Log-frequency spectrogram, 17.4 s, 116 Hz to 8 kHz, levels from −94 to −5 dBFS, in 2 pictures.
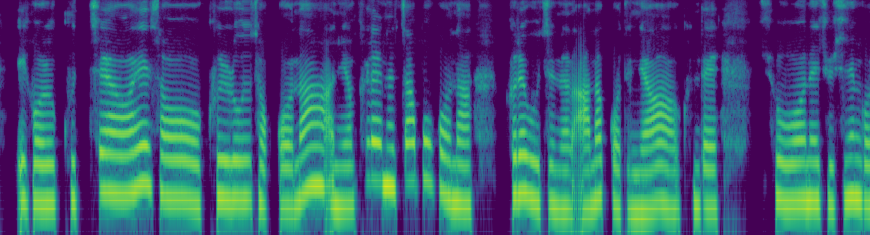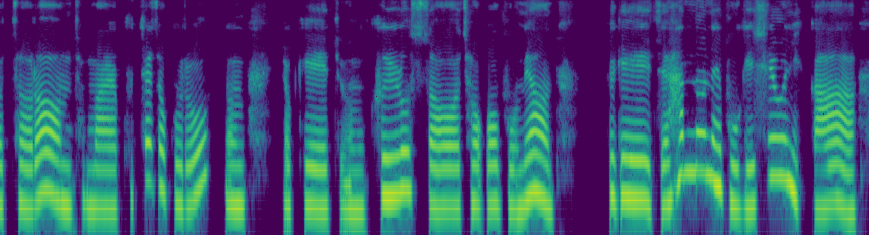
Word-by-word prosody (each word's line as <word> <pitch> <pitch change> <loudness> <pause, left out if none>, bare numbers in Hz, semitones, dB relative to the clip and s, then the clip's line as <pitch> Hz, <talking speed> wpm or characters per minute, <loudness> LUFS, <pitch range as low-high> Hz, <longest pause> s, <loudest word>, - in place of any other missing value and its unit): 이걸 210 -1 +1
구체화해서 240 -2 +2
글로 220 -1 +1
적거나 210 +7 +1
아니면 200 0 -1
플랜을 305 -3 +3
짜 305 +1 +1
보거나 245 -9 0 0.3
그래 240 +1 +2
보지는 200 -4 -1
않았거든요. 190 -2 0
근데 195 -2 -2 0.6
조언해 215 -1 +2
주신 225 +3 -1
것처럼 205 +2 +1
정말 190 -2 -3
구체적으로 245 -1 -3 0.2
음 200 -1 -1 0.4
이렇게 195 -1 -2
좀 185 0 -4
글로써 230 -5 +2
적어 200 0 -2
보면 210 +3 +2 0.5
그게 230 -1 +2
이제 205 0 -4
한눈에 350 - +2
보기 195 -1 -2
쉬우니까 210 - +1
215 Hz, 255 characters per minute, -23 LUFS, 195-245 Hz, 0.6 s, 플랜을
